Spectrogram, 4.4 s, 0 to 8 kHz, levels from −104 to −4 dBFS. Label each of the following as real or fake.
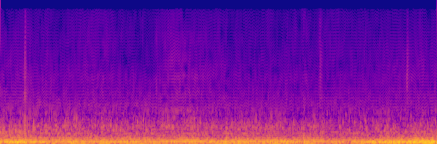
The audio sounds fake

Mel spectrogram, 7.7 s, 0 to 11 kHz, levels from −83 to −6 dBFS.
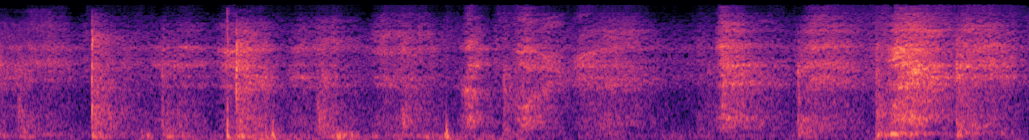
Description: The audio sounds fake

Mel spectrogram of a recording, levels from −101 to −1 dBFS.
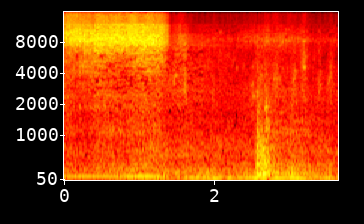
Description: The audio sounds real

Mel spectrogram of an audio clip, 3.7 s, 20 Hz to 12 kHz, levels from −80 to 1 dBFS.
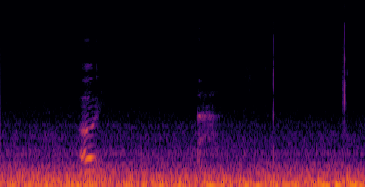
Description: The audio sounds fake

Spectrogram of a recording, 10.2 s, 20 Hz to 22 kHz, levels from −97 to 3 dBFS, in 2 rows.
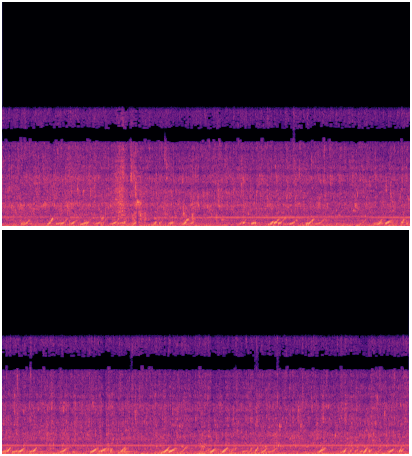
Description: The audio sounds real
